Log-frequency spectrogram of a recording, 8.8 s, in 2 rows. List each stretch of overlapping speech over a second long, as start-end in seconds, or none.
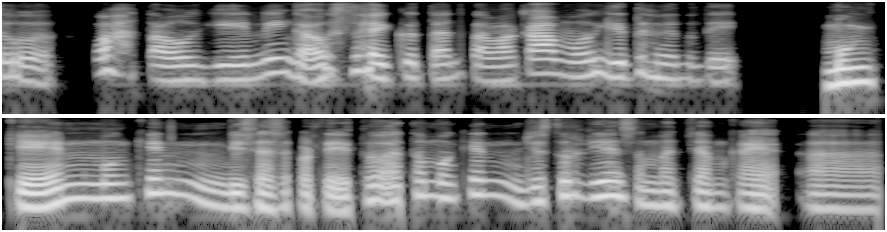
none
